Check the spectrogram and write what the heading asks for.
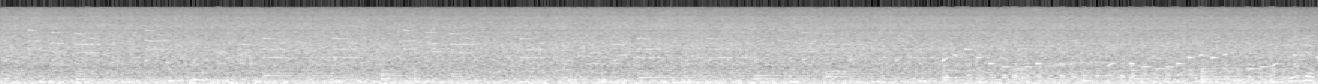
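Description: Steady rushing noise of a waterfall pouring down onto the road, with faint music notes underneath.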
